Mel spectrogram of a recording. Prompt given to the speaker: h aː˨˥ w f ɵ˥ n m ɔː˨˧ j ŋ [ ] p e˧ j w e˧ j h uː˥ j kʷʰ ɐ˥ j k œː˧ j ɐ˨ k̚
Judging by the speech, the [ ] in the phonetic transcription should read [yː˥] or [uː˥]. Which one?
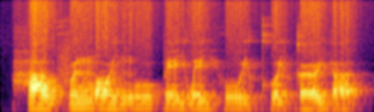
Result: uː˥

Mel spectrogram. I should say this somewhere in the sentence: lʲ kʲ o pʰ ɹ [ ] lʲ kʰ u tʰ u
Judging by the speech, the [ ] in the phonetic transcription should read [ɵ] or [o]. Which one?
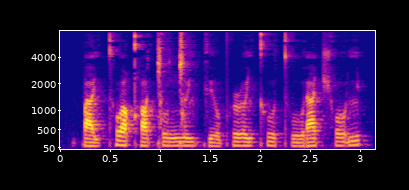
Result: ɵ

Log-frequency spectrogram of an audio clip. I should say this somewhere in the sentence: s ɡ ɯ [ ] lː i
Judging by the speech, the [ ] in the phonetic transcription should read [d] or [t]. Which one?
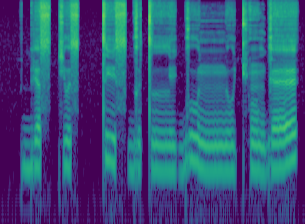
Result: t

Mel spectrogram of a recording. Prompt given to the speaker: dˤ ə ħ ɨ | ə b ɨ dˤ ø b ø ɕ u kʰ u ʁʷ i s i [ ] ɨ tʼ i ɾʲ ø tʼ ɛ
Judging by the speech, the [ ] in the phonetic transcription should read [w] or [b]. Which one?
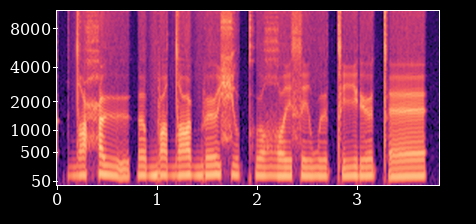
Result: w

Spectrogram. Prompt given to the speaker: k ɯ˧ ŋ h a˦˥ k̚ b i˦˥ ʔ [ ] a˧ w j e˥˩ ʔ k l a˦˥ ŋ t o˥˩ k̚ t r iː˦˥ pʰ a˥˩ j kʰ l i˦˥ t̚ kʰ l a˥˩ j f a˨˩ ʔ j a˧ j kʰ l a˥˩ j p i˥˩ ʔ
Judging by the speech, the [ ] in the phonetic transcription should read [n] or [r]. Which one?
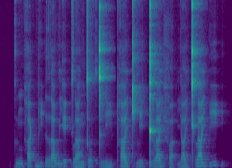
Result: r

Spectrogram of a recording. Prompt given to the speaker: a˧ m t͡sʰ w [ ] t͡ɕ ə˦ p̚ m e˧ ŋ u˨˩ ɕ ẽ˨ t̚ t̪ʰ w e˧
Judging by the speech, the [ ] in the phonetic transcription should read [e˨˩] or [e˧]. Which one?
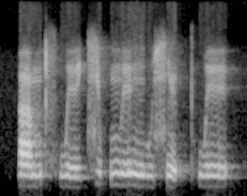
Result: e˨˩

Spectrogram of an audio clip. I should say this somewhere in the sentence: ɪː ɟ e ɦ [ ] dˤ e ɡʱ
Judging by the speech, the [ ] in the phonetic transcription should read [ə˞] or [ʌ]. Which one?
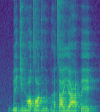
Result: ə˞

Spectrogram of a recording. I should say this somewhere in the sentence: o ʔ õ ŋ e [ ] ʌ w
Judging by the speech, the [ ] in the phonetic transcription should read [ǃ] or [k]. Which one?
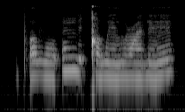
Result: ǃ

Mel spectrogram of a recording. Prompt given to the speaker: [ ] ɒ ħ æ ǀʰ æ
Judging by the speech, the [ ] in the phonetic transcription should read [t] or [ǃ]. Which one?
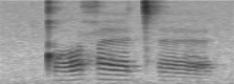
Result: ǃ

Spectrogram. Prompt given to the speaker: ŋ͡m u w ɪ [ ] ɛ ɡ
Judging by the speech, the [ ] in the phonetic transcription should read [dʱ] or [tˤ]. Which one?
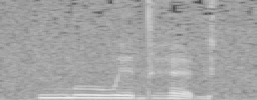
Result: dʱ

